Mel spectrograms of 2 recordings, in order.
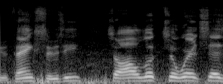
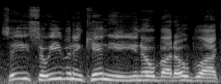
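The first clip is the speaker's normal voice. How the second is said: excited; 7 semitones higher than usual. Real, not acted. Excited reply to chat.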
